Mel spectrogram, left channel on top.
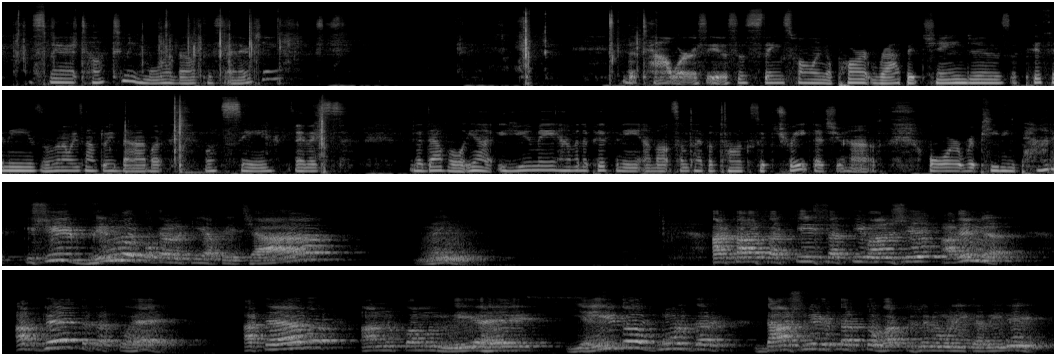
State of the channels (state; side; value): different; both; correlation 0.00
